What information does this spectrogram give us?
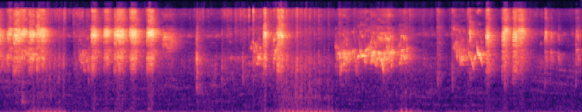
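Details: Budgies singing cheerfully in bursts of rapid, high, buzzy warbling and chirping, separated by short lulls, with occasional soft low knocks.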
